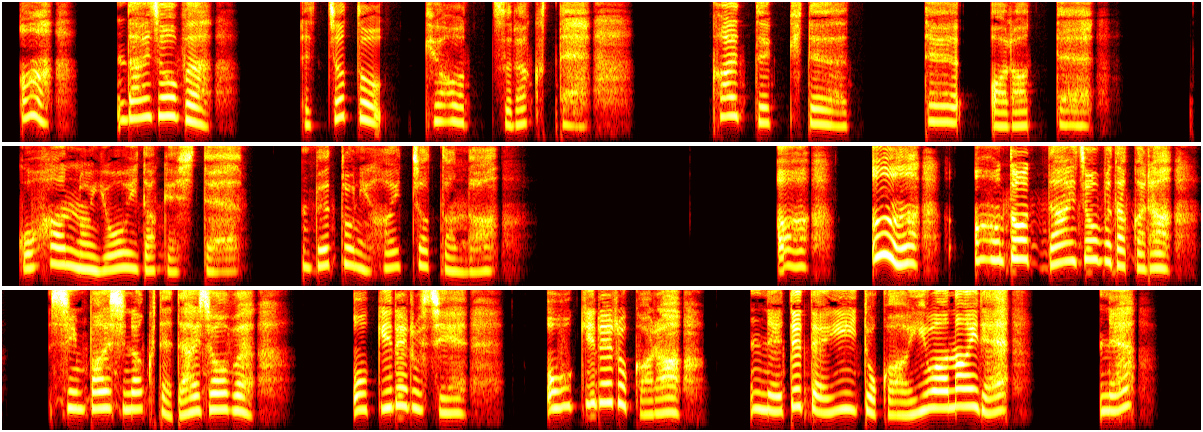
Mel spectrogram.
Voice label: voice drama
